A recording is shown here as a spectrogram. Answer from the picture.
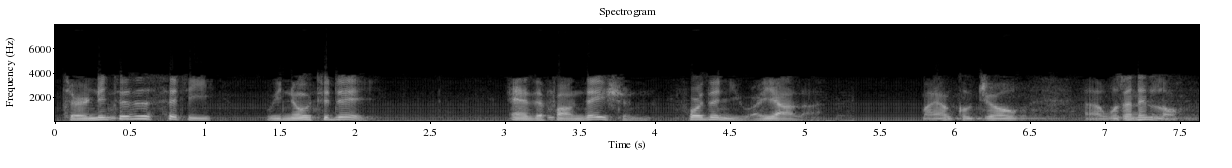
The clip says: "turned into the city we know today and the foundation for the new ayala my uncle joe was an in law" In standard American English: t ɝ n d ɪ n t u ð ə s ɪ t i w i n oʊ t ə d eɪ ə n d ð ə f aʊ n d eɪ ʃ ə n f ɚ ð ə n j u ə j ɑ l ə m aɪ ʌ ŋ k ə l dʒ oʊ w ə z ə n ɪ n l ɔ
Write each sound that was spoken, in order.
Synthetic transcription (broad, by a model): t ɝ n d ɪ n t u ð ə s ɪ t i w i n oʊ t ə d eɪ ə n ð ə f aʊ n d eɪ ʃ ə n f ɚ ð ə n j u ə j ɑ l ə m aɪ ʌ ŋ k ə l dʒ oʊ w ə z ə n ɪ n l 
